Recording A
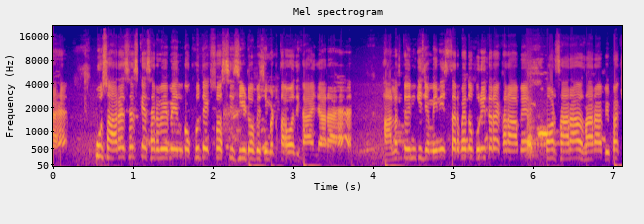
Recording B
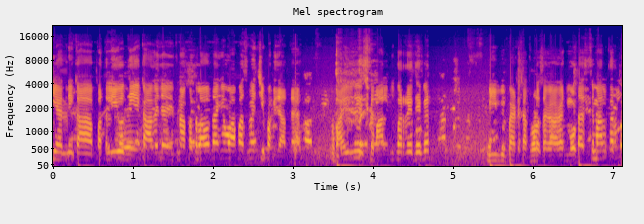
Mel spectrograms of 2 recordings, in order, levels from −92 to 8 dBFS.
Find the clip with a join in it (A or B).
A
